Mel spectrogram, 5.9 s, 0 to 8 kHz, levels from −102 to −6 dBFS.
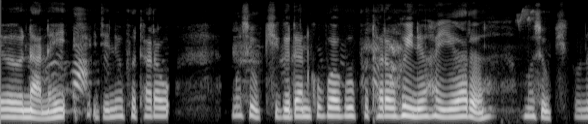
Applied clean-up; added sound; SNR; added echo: none; none; none; none.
